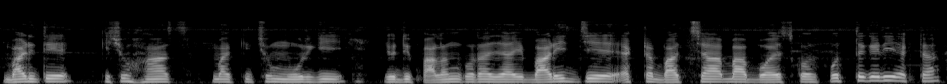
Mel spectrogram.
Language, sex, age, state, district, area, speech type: Bengali, male, 30-45, West Bengal, Paschim Medinipur, rural, spontaneous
